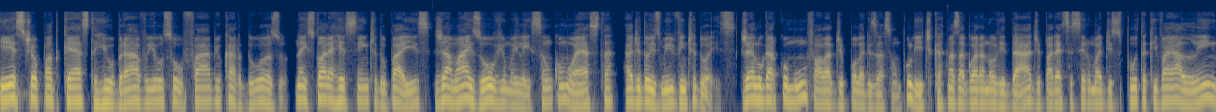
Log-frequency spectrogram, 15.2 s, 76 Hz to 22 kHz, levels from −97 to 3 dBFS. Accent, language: Brazilian, Portuguese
